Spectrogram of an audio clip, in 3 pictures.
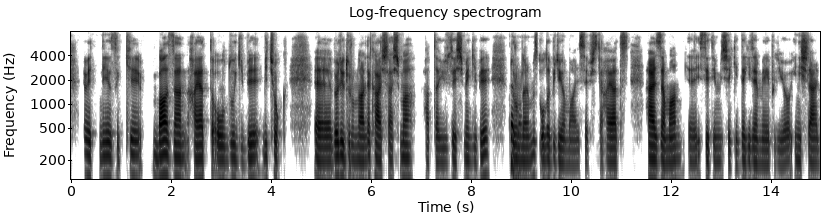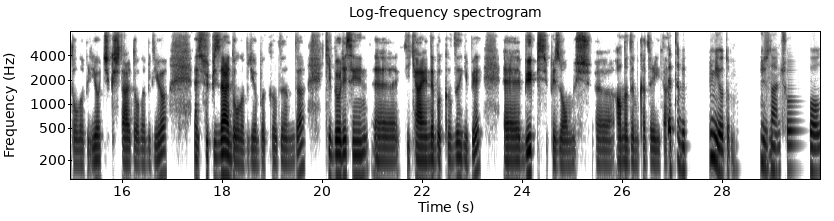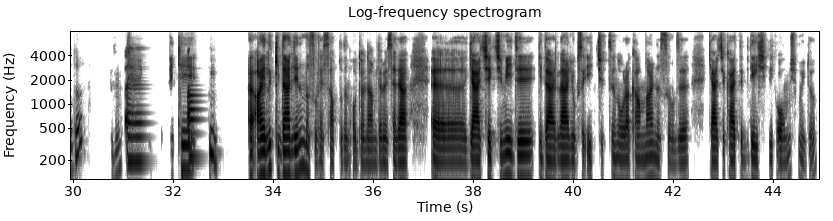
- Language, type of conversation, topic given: Turkish, podcast, Geçiş sürecinde finansal planlamanı nasıl yönettin?
- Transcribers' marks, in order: tapping; other background noise; unintelligible speech; distorted speech; unintelligible speech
